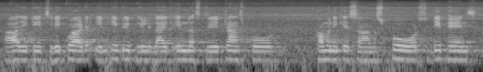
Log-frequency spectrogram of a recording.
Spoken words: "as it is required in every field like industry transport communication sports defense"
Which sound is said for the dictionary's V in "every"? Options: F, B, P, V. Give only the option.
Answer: B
